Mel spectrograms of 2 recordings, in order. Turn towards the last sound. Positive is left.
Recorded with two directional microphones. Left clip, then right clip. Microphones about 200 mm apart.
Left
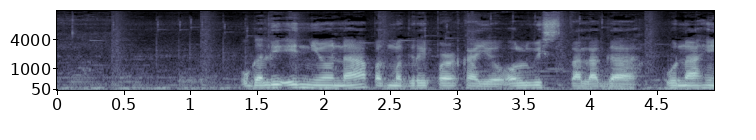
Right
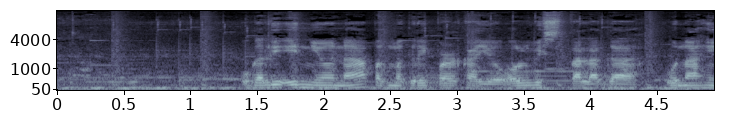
turn(degrees=40)  # may be behind; listen again after turning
